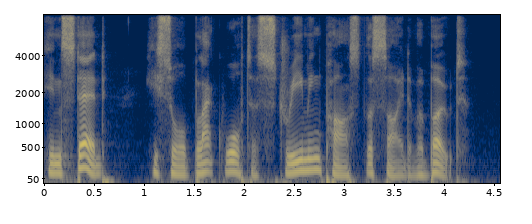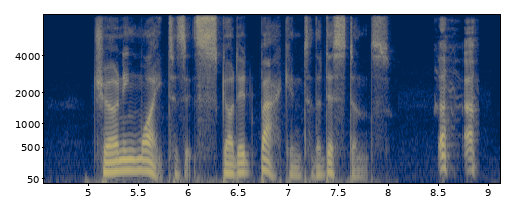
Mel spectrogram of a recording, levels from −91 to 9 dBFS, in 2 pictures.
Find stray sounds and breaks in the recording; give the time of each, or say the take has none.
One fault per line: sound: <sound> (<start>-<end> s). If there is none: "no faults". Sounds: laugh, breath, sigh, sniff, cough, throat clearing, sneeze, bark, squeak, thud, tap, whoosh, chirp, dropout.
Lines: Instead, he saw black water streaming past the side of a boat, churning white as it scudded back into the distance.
sound: laugh (8.5-8.9 s)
